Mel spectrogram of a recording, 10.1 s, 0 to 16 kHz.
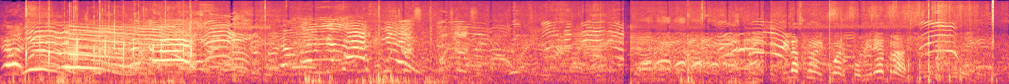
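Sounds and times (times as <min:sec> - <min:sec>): voices talking and calling out: 0:00.0 - 0:10.0.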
